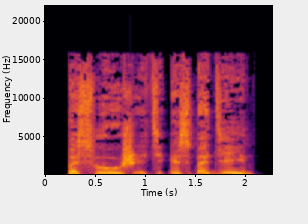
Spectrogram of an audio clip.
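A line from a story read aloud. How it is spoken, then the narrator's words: Exclaimed. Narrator (Russian): воскликнул Квазимодо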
